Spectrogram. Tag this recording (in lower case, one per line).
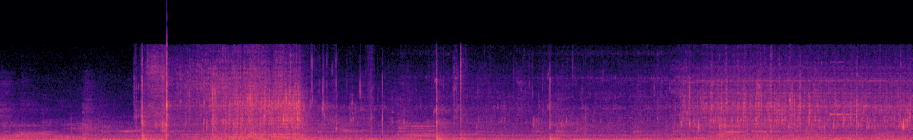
water
toilet flush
